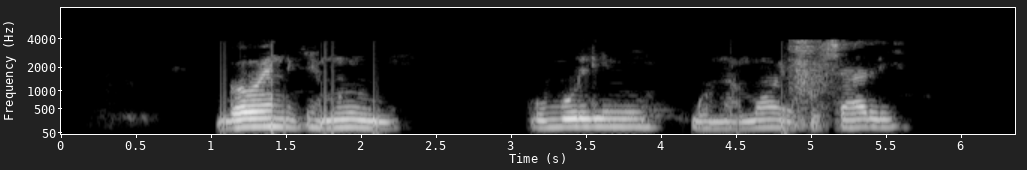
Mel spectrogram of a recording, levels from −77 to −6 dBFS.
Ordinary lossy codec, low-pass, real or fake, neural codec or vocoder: AAC, 16 kbps; 7.2 kHz; real; none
